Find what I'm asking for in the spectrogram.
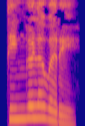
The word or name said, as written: ತಿಂಗಳವರೆ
